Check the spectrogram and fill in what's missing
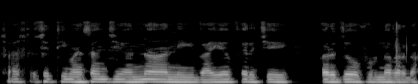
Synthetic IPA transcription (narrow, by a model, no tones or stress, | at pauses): ɕast̪ɾəɕet̪ʰiːmansãɲt͡ɕiənːəañibajəfeɾt͡ɕe | kəɾd͡zopuɾnəkəɾd̪a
